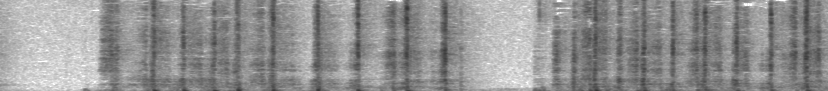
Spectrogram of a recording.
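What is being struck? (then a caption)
Nested kraft paper cups. Fingertips and nails scratch and tap the ridged rims of a stack of nested brown kraft paper cups, hollow and empty. Two bursts of rapid, low, dull thumping taps sit over a soft scratchy rustle, split by a brief pause near the middle. Each tap dies away almost instantly.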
